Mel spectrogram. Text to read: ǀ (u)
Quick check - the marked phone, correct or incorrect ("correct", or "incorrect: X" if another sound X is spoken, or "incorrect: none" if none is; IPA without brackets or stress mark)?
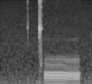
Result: incorrect: o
